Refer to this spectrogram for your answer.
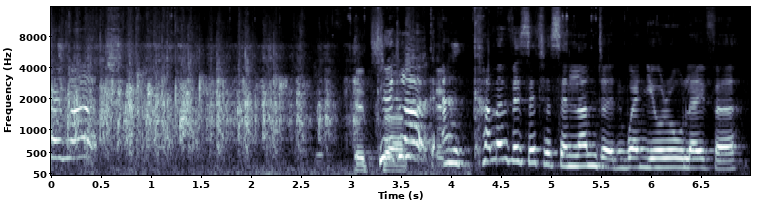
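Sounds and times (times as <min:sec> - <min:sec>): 
crowd applauding: 0:00.0 - 0:03.8
speech: 0:03.0 - 0:06.9.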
